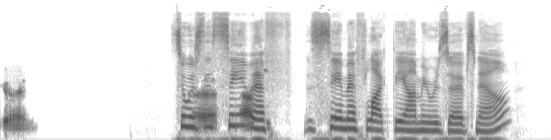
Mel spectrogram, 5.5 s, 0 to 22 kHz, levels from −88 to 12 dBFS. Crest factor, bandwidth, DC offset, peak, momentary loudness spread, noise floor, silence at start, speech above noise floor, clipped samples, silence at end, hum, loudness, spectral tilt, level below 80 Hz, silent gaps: 20 dB; 19.5 kHz; under 0.1%; -8 dBFS; 10 LU; -89 dBFS; 0 s; 64 dB; under 0.1%; 0 s; none; -25 LUFS; -3 dB/octave; -60 dBFS; none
